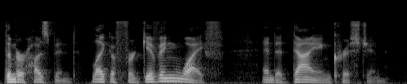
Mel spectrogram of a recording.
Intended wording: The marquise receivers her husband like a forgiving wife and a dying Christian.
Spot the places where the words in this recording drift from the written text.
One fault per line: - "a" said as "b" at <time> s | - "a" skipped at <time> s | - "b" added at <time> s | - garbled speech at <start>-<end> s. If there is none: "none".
- "marquise receivers" skipped at 0.1 s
